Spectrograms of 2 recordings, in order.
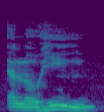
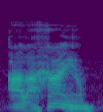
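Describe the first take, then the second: First: The word ends with a short 'heem' sound. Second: The word ends with a drawn-out 'hayim' sound. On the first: The speaker calls it wrong. "Elohim is wrong" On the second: The speaker calls it right. "It's Allahayim"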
